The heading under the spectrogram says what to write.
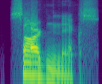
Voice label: "sardonyx", American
